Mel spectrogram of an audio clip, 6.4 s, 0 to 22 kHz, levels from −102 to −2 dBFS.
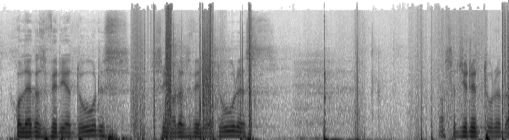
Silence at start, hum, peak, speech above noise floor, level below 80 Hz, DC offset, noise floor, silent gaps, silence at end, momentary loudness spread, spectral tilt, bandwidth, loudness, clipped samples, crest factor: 0.15 s; none; -4 dBFS; 30 dB; -26 dBFS; under 0.1%; -46 dBFS; none; 0 s; 21 LU; -5.5 dB/octave; over 20 kHz; -18 LUFS; under 0.1%; 16 dB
